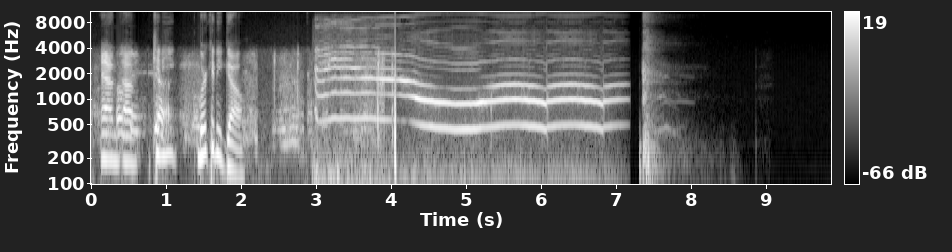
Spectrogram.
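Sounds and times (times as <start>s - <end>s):
speech: 0.1s - 2.2s
cat yowling: 2.9s - 7.2s.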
